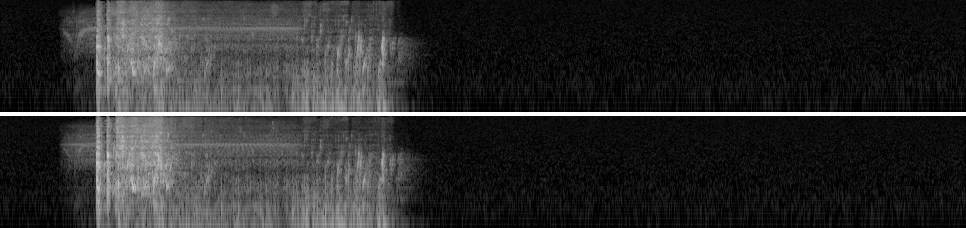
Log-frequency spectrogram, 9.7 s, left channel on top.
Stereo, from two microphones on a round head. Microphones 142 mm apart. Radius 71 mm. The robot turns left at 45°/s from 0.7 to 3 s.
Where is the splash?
50° right (ahead or behind), 1.2 m; by 4.0 s 20° left (ahead or behind), 1.2 m.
